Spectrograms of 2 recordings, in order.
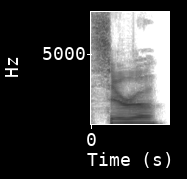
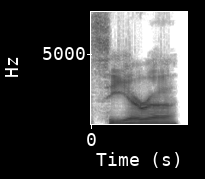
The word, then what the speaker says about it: Serra: spell it right because a lot of people say sips with Sierra or they they'll spell it sips with s a r a h like Sarah, like the woman's name Sarah, but this is s e r r a huniperosa.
